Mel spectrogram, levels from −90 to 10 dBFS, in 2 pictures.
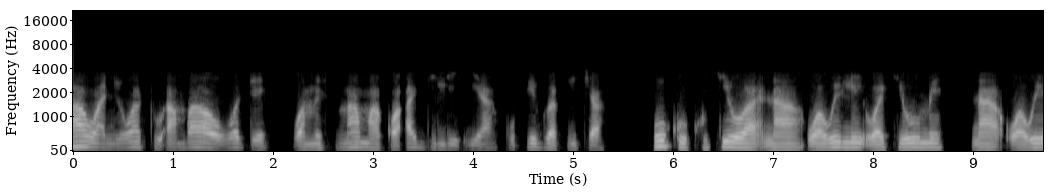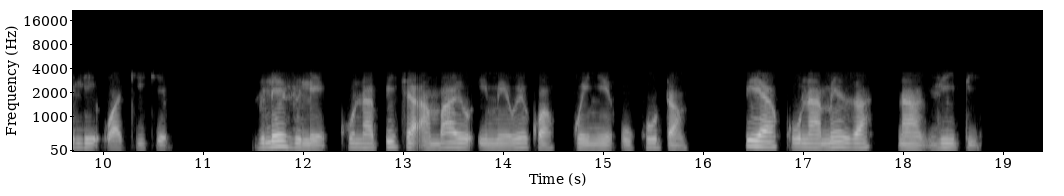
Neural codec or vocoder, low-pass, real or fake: codec, 16 kHz, 4 kbps, FunCodec, trained on Chinese and English, 50 frames a second; 3.6 kHz; fake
